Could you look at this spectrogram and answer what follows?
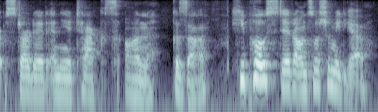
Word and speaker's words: Gaza: that it's not pronounced Gaza, it's pronounced gaza. Like, it's not we put the we put like an accent in there that doesn't actually belong there.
